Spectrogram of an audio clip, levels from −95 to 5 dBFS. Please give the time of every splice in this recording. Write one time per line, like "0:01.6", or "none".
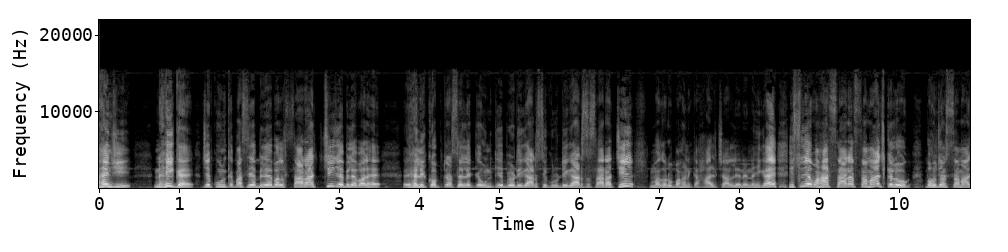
none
